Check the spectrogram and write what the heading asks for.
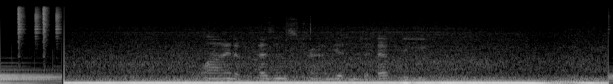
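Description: Background music cuts off under a second in, giving way to the steady low drone of road and engine noise inside a moving car's cabin. Music comes back in at the end.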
